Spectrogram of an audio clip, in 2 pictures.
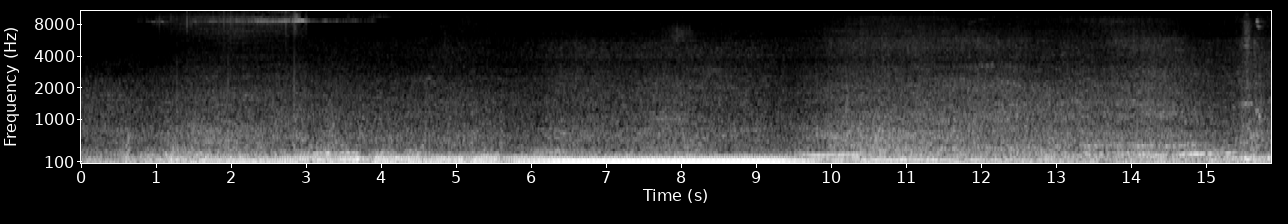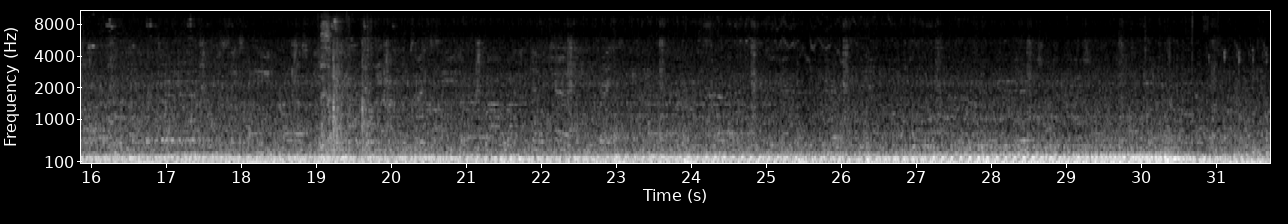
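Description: Car engines in street traffic. An engine sound builds and is loudest at about six to nine seconds, then cuts off abruptly. After that a classic American lowrider coupe's engine runs steadily at low revs with a low rumble as the car rolls slowly past.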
